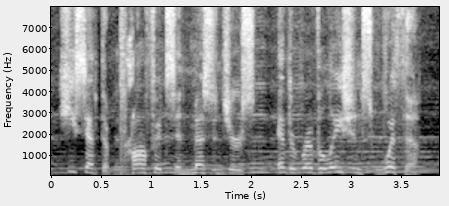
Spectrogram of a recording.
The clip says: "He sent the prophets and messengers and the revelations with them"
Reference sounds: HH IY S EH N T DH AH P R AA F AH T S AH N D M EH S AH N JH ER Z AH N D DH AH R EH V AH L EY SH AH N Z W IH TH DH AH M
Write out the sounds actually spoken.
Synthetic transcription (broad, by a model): HH IY S EH N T DH AH P R AA F AH T S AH N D M EH S AH N JH ER Z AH N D DH AH R EH V AH L EY SH AH N Z W IH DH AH M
